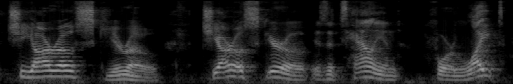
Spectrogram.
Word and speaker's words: chiaroscuro: The proper pronunciation is chiaroscuro.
